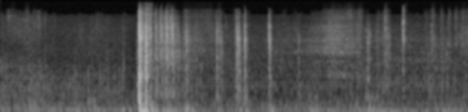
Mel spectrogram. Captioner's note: van door slamming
